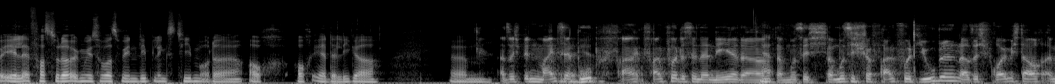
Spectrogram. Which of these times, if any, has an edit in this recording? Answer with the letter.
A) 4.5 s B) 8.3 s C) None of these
B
